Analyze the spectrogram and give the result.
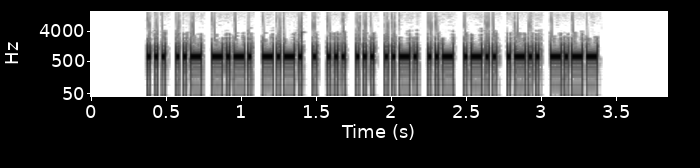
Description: Morse code, heard as a keyed tone, about 50 wpm, 700 Hz. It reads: SUCCESSFULLY
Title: LY Suffix - Top 100 Words with Base Words 50wpm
